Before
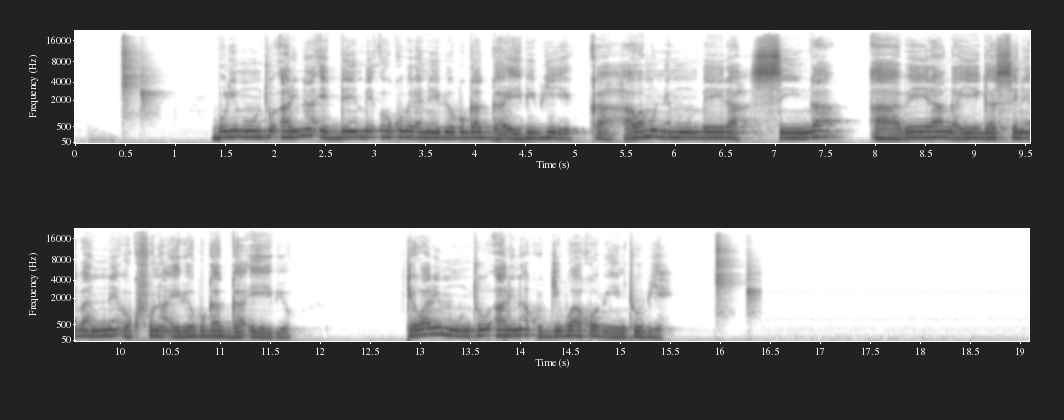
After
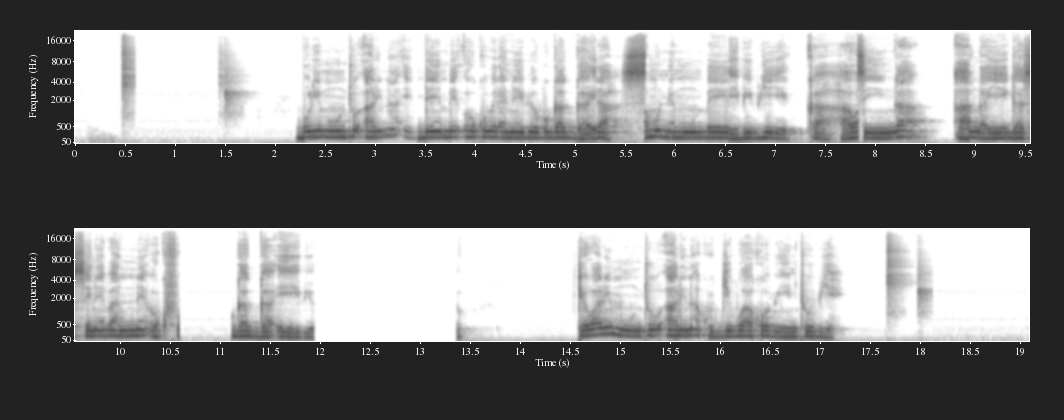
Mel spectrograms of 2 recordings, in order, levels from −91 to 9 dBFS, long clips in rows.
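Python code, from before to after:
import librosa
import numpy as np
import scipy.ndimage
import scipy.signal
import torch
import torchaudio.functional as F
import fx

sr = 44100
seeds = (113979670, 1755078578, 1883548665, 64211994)

y = fx.edit(x, sr, fx.insert_room_tone(at_s=0.6, length_s=0.84),
    fx.fade_out_to(start_s=1.94, length_s=0.65, floor_db=-20.5),
    fx.swap(start_s=4.37, length_s=1.29, other_s=6.5, other_length_s=0.49),
    fx.cut(start_s=8.1, length_s=0.56),
    fx.room_tone_fill(start_s=10.31, length_s=0.53),
    fx.insert_silence(at_s=11.66, length_s=1.43), tone=tone)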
